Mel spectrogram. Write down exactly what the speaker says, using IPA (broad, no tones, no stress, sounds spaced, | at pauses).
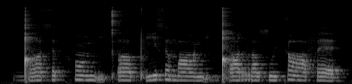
ɡ͡ǃ ʌː s ə kʰ ɔ̃ ŋ ḭ kʼ ʌː pʼ i s ə m ɑː ŋ ḭ ǃʼ ɑ r ɒ sʷ i k ɑː f ɛ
